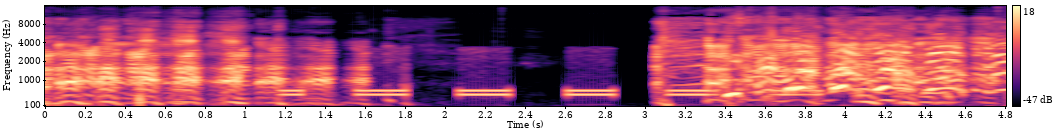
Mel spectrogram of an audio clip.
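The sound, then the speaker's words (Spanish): A few short, clear telephone keypad tones beep in a quick sequence as a number is dialed again, during a brief pause, framed by lively voices and laughter before and after. “Vamos a marcar otra, vez, otra vez, otra vez.”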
